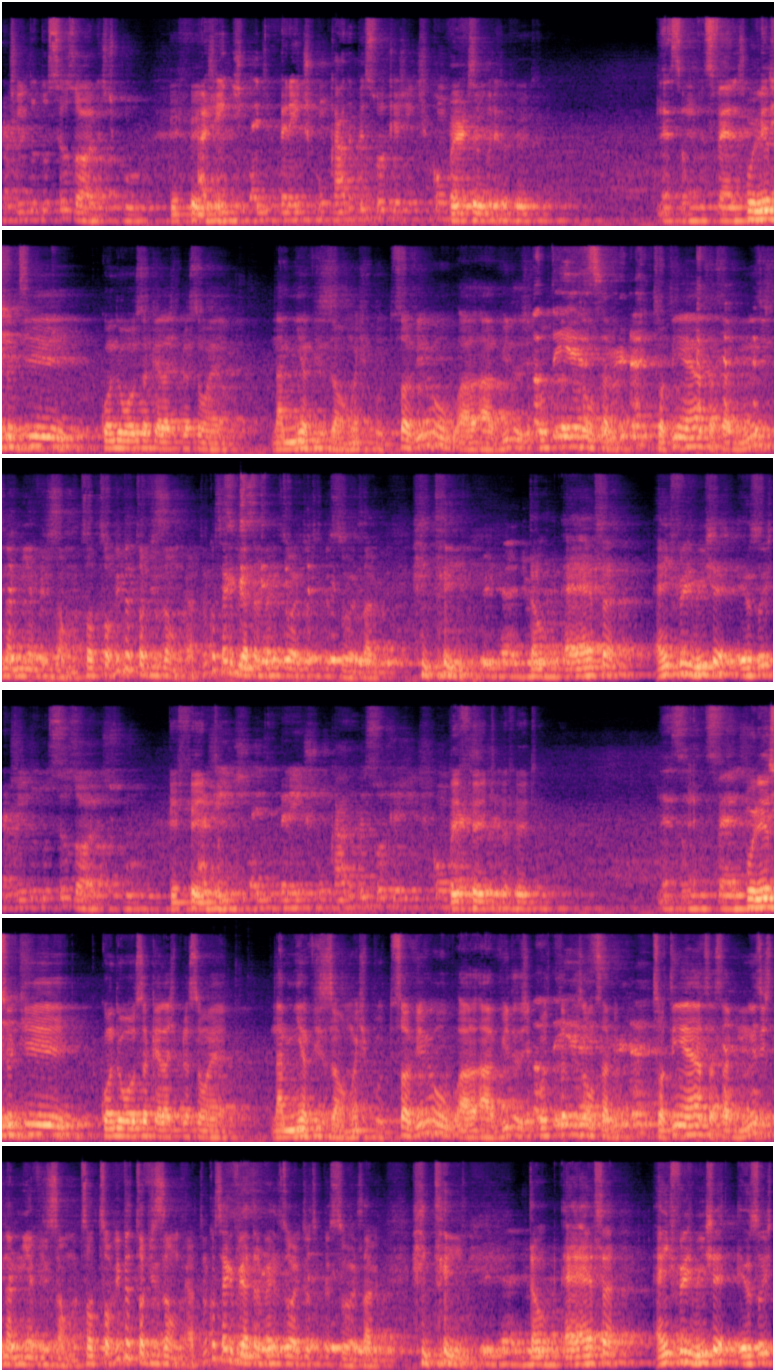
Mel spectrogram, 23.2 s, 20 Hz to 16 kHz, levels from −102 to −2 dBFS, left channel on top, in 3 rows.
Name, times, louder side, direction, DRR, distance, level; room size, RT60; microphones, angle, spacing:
voice 1, 0.0-5.0 6.5-7.9 8.2-8.4 13.0-14.3 14.7-16.3 17.6-19.4 20.2-21.1, left 1 dB, 85° left, 6 dB, 4.0 m, -27 dB
sound 1, 1.2-20.2, equal, 70° right, 6.9 m, -46 dB
voice 2, 1.7-2.0 4.5-4.9 5.1-5.4 7.4-8.4 8.7-10.0 10.4-13.9 14.3-18.4 18.8-19.2 19.6-20.2 20.7-23.1, right 1 dB, 50° right, 8 dB, 2.6 m, -21 dB
26.5 x 19.0 x 8.9 m, 1.4 s
head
